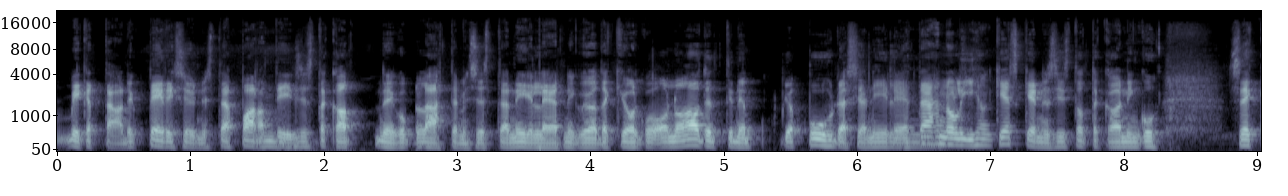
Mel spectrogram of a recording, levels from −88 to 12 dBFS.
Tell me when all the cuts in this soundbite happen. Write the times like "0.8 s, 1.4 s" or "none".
2.7 s, 4.3 s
